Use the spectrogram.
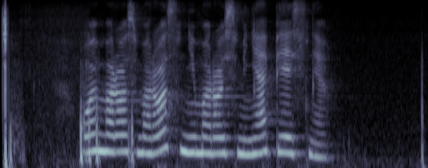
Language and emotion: Russian, neutral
